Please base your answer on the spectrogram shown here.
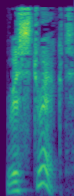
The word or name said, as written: restrict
